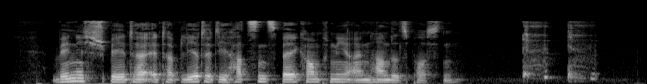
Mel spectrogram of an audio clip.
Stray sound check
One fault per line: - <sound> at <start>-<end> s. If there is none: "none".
- cough at 5.2-6.0 s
